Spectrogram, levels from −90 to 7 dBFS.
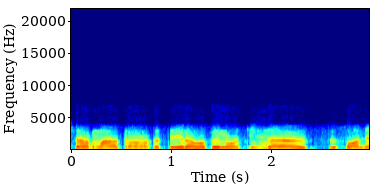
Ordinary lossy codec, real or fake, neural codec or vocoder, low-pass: AAC, 48 kbps; fake; codec, 24 kHz, 0.9 kbps, WavTokenizer, medium speech release version 1; 7.2 kHz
